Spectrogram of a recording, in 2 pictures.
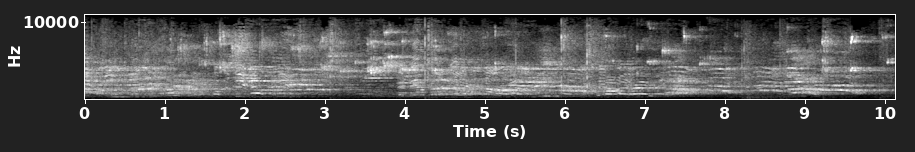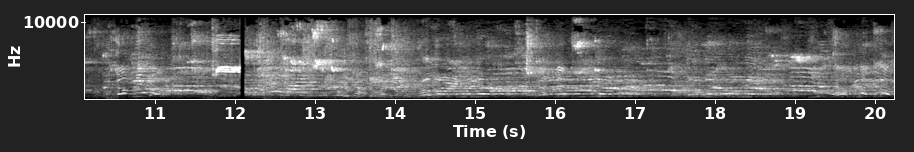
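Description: Sounds of a basketball game echoing in a large gym: a ball dribbling on the hardwood court, shoes on the floor and players' voices calling out. The sound drops out for an instant about twelve seconds in.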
